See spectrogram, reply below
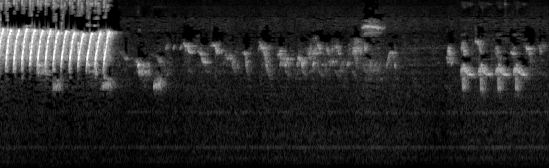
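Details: Timbrado canary song for training: a loud, very fast buzzing trill for over a second, then a softer, scattered warble of chirps and twitters with a short pause before more quick notes.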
